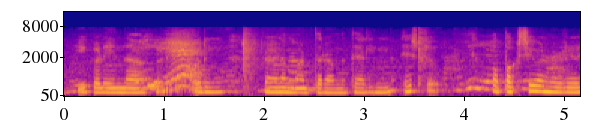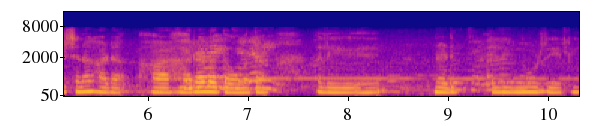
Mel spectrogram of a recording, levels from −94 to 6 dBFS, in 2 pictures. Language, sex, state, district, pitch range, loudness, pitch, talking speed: Kannada, female, Karnataka, Gulbarga, 190-225 Hz, -18 LUFS, 200 Hz, 140 wpm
